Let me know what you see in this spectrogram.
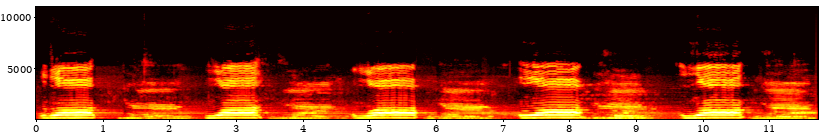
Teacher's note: lips گول بھی نہیں کریں گے، اور نرم بھی پڑھیں گے، اور موٹا کر کے بھی پڑھیں گے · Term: موٹے حروف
